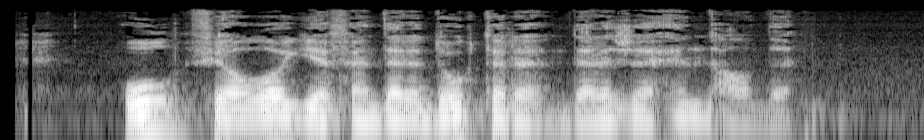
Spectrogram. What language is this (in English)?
Bashkir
